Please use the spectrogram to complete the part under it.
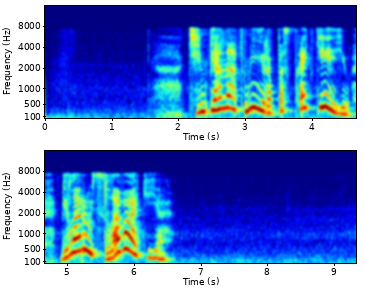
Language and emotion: Russian, positive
